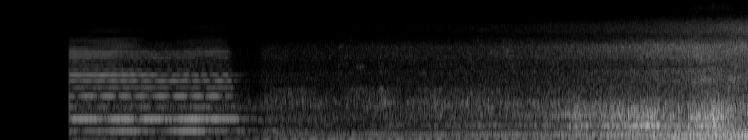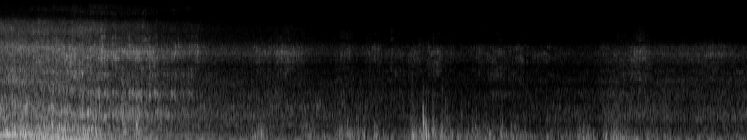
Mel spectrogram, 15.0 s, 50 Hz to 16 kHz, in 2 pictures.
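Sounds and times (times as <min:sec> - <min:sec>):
train horn blast: 0:00.7 - 0:06.3
train rushing past: 0:02.2 - 0:14.9.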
